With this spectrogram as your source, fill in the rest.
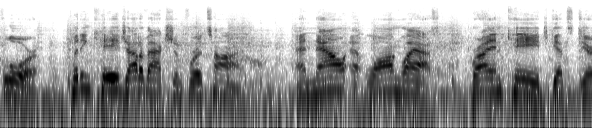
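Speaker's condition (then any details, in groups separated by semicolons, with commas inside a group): No condition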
